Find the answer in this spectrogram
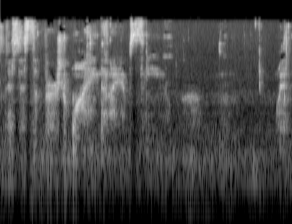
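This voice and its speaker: Through noticeable background noise, a whispered voice comes across. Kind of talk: ASMR eating and whispered talk to camera.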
